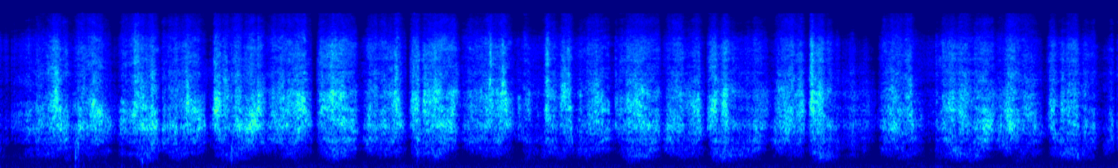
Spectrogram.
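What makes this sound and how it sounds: A flat, rigid pink cardboard cosmetics palette box is held in both hands while fingertips slowly rub and scratch across its smooth printed surface. The result is a steady, dry, hissing scrape with no low end, pulsing in repeated strokes.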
